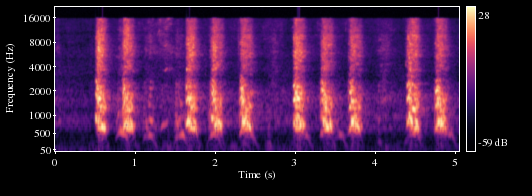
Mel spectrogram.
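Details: Cur pup barking steadily at a caged squirrel during training for the fall squirrel season, about a dozen sharp barks in quick irregular succession, with short gaps between bursts.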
